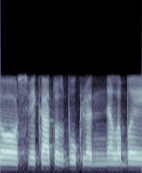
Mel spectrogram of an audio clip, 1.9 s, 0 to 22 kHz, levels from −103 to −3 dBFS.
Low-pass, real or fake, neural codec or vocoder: 3.6 kHz; real; none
